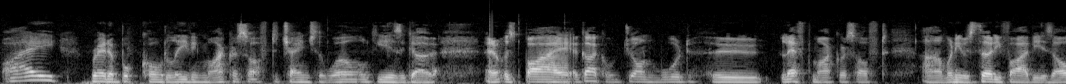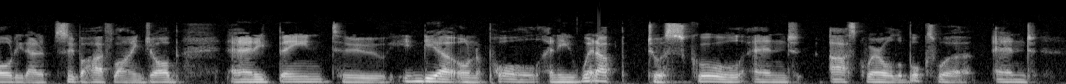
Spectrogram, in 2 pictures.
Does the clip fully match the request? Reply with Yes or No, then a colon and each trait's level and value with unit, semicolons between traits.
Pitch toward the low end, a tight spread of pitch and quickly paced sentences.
No: low, 110 Hz; narrow, 2.3 semitones; average, 170 wpm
